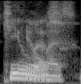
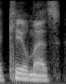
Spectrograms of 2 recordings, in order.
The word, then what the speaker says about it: Quilmes: Plenty of, how do you say that beer? – Quilmes. – Yeah, Quilmes.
